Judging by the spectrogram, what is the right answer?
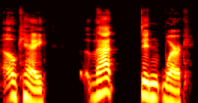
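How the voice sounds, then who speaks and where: A man's voice: fairly high pitch, lively intonation, drawn-out words, bright, forceful tone, dry recording, clean studio sound, voice pushed up, full character voice. A man voicing an anxious, bookish female unicorn in a dramatic story reading, weary and earnest. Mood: practical. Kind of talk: dramatic fan fiction reading.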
